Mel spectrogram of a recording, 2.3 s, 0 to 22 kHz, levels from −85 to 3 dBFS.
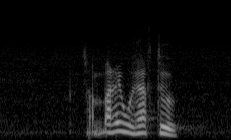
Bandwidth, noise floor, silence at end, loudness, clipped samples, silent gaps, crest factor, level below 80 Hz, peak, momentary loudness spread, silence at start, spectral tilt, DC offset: over 20 kHz; -65 dBFS; 0.55 s; -37 LUFS; under 0.1%; none; 20 dB; -84 dBFS; -20 dBFS; 14 LU; 0.85 s; -7 dB/octave; under 0.1%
